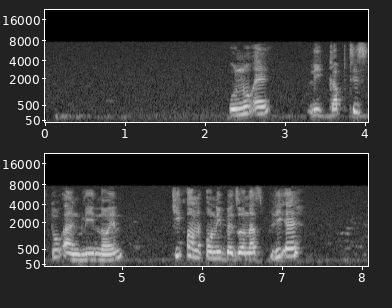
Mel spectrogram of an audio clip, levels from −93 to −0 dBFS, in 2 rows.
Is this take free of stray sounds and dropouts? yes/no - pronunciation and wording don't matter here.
yes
